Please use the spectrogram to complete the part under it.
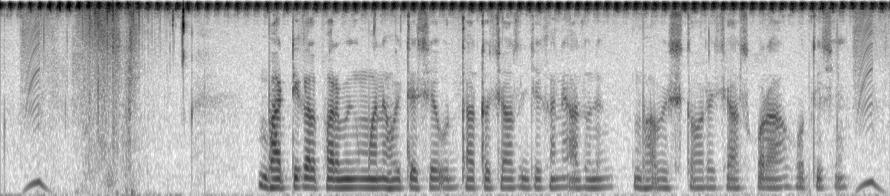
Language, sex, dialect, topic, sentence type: Bengali, male, Western, agriculture, statement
